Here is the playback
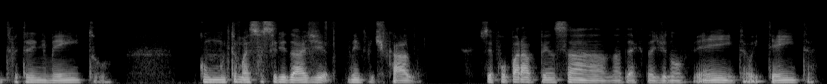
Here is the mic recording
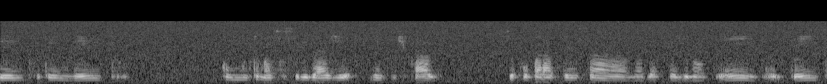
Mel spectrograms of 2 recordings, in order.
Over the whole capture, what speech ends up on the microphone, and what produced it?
echo only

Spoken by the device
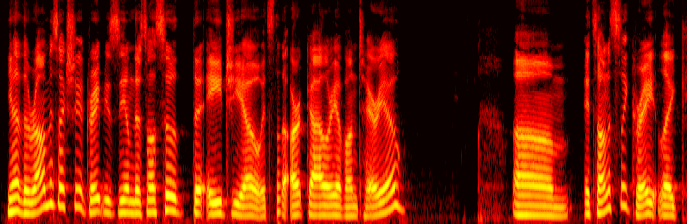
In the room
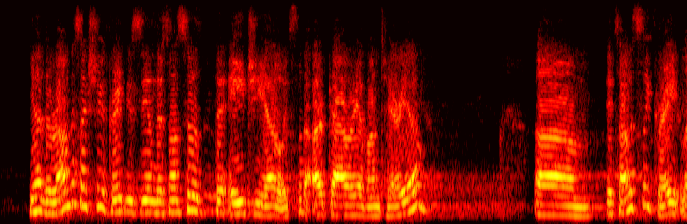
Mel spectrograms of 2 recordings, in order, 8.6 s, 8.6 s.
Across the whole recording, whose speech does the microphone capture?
echo only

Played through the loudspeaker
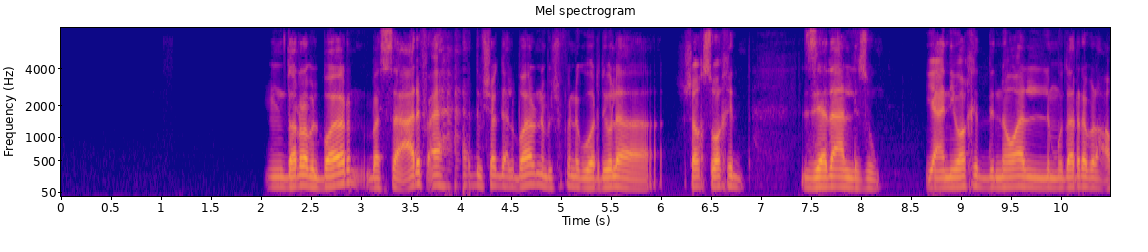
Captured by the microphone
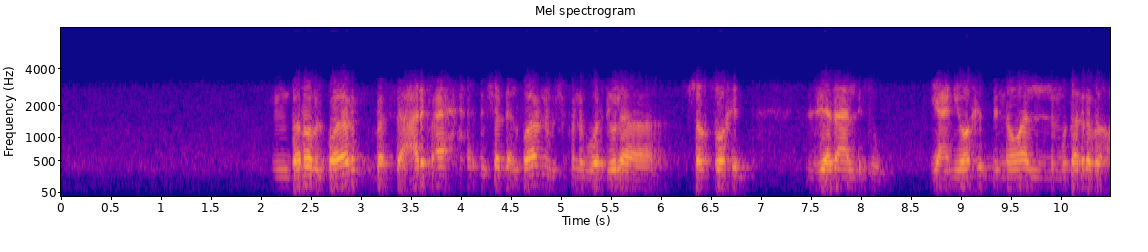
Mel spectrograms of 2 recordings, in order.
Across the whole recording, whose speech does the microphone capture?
echo only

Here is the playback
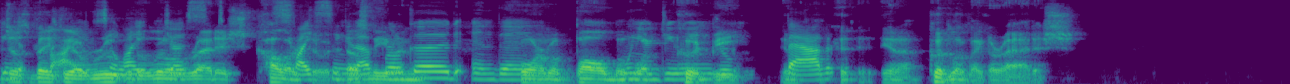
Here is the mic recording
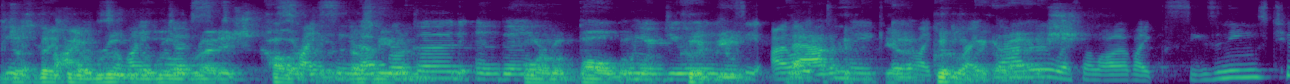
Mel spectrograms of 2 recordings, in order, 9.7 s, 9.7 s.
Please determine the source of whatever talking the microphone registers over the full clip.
both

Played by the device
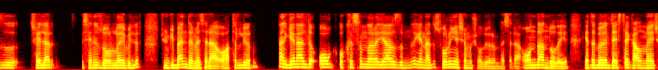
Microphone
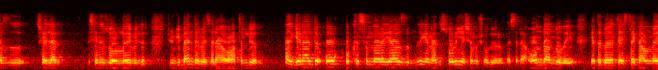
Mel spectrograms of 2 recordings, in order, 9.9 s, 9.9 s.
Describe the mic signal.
echo only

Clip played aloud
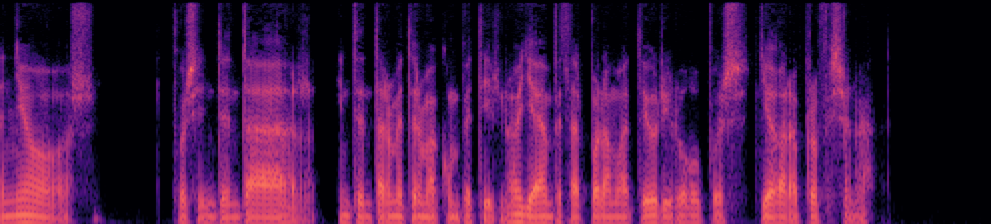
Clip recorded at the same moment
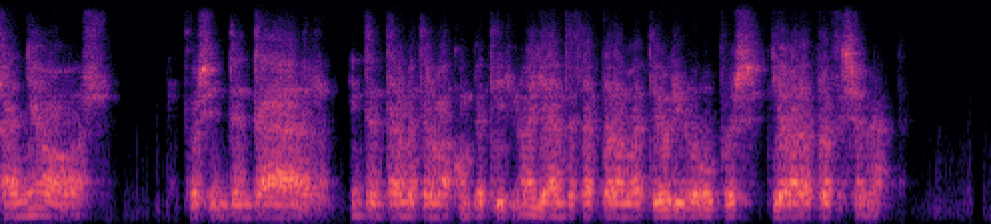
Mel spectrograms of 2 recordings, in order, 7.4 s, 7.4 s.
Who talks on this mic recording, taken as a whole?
echo only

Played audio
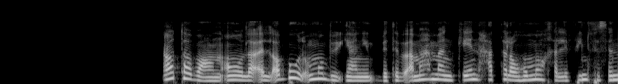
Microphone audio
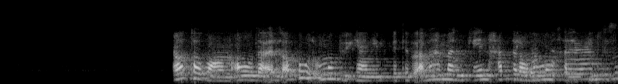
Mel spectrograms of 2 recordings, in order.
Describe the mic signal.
both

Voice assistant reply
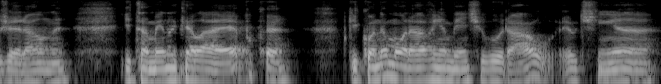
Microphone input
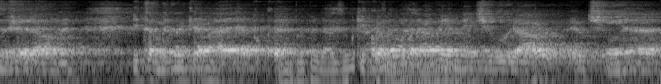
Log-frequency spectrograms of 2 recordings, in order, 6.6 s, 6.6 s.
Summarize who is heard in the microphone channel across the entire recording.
both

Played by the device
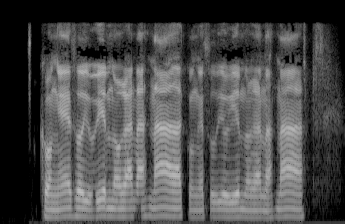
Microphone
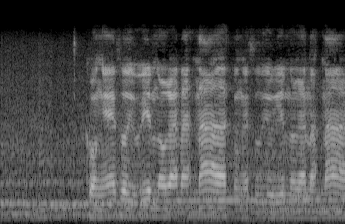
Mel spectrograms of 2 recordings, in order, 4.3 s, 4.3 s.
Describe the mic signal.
echo only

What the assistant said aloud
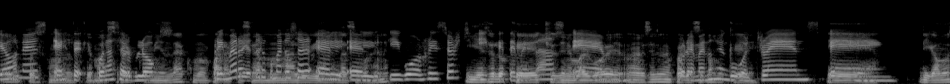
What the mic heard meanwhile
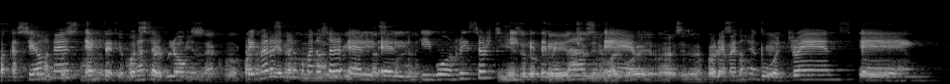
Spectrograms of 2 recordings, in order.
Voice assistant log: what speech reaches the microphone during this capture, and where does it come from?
echo only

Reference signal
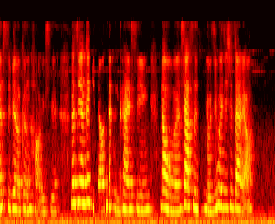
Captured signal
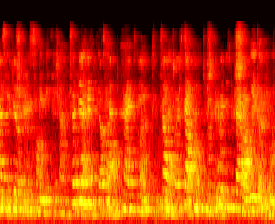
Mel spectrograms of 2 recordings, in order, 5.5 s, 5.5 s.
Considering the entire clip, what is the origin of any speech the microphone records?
both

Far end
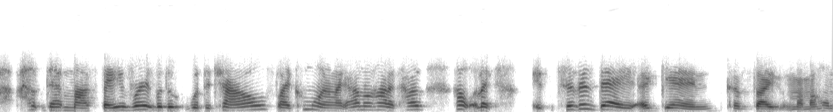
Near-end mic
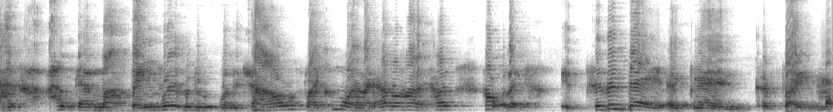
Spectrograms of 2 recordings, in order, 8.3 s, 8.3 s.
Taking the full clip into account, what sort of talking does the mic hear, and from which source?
echo only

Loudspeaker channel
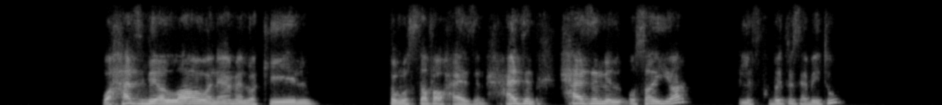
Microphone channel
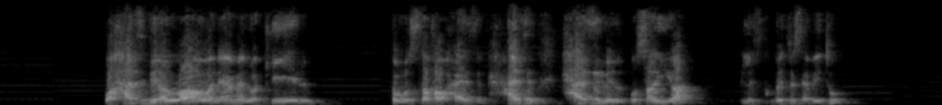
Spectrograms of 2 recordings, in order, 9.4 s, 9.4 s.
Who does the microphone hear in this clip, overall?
echo only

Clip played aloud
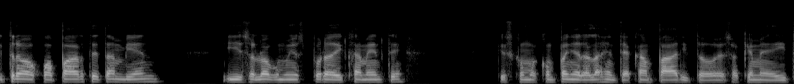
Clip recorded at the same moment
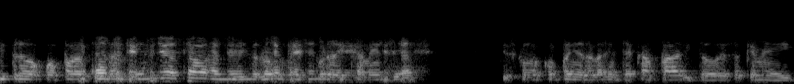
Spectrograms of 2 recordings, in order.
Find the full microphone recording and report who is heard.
both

